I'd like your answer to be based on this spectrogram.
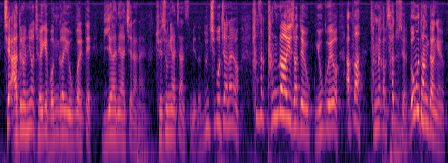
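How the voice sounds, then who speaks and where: Fast-talking, animated pastor. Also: male voice, fairly high pitch. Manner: animated storytelling, quoting his son and congregation in dialogue; joking with the congregation. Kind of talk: revival sermon with anecdotes. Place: church sanctuary.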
